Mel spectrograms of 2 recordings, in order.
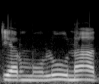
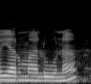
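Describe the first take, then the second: First: The vowel after the m is 'u'. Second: The vowel after the m is 'a'. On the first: "mimnya dhammah" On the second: "mimnya dibaca dengan fathah"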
